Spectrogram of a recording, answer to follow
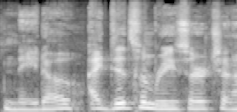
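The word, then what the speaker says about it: nyatoh: ever heard of before it's spelled n-y-a-t-o-h but I've seen online that it's actually pronounced NATO I did some research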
